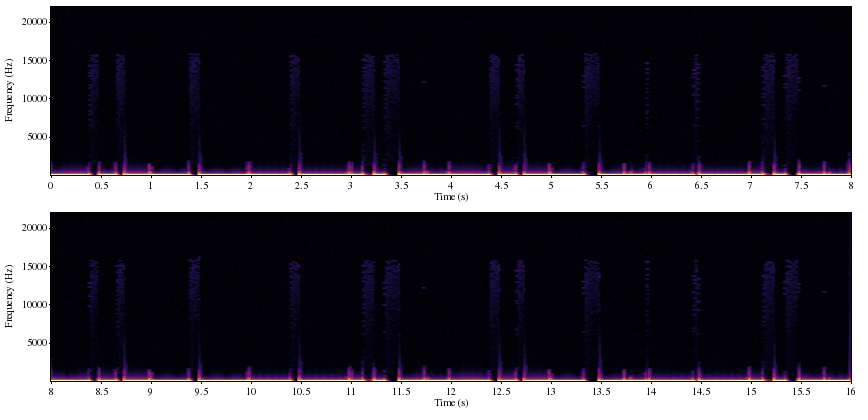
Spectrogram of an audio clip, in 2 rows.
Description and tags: zulu 120 F# Test Tone bass1
Roots rasta reggae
